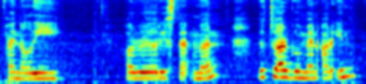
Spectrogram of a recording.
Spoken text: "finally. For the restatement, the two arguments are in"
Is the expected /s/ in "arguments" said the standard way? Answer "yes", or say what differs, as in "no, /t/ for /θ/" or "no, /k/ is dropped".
no, /s/ is dropped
